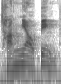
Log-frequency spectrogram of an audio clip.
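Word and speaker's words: 糖尿病: Ancient Chinese medical texts describe sugar urine disease, whose pronunciation tang niao bing preserved into Japanese and Korean.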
